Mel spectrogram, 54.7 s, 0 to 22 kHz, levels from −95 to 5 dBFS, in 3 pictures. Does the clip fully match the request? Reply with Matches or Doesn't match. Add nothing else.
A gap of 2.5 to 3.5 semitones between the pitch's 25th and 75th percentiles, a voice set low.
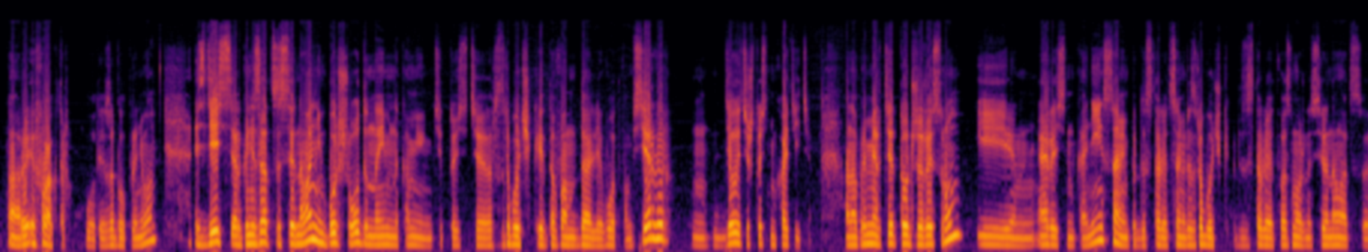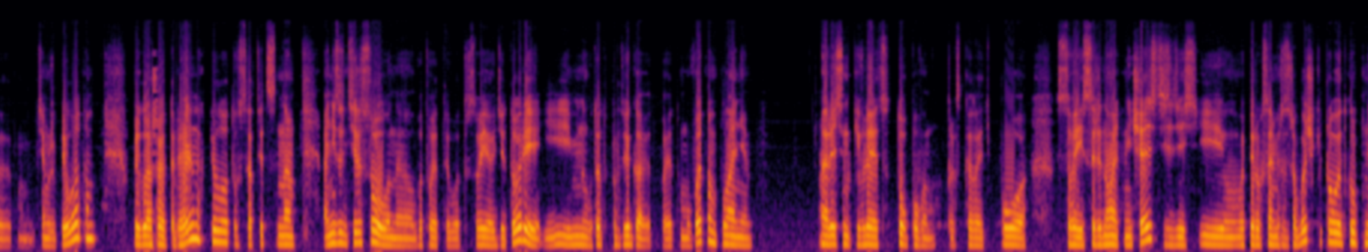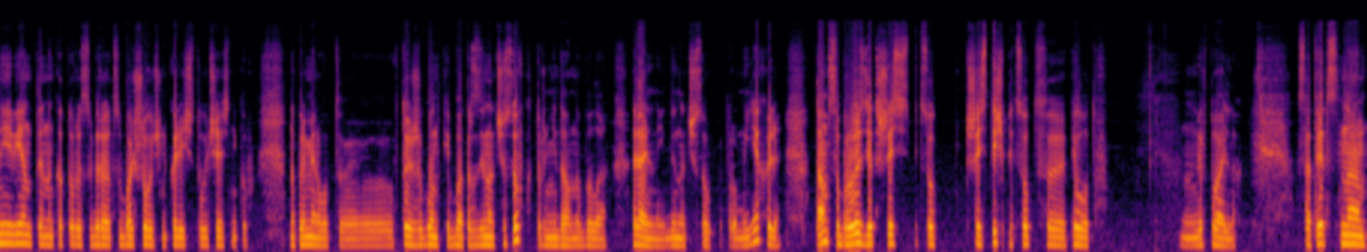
Matches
